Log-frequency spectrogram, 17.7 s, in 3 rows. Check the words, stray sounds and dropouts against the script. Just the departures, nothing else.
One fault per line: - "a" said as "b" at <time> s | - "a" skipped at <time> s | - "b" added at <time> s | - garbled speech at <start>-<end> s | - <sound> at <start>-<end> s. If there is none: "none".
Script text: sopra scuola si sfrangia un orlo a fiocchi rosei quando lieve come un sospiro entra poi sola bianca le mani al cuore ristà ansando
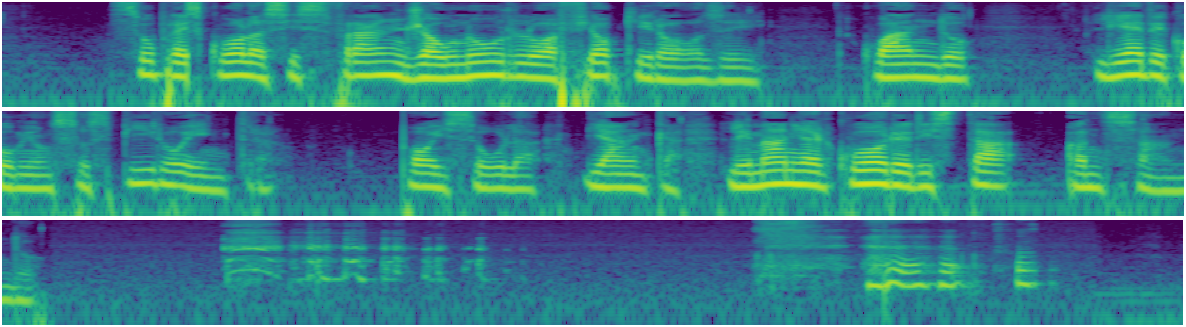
- laugh at 12.9-14.5 s
- laugh at 15.6-17.1 s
